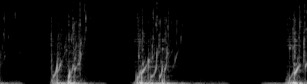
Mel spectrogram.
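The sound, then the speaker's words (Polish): Three clear water-drop plops, each with a quick rising, bubbly tone, land about a second apart. They sound distinct, with silence between them and no talking. “Tak, oczywiście, chodzi o wodę.”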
